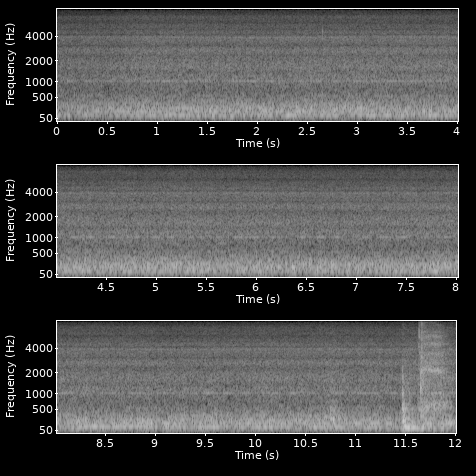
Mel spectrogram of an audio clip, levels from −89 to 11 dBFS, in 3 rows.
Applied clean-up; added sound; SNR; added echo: none; none; none; none.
